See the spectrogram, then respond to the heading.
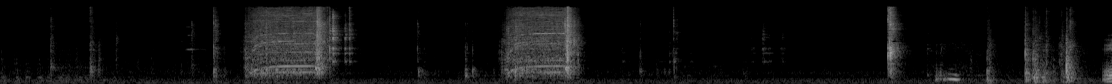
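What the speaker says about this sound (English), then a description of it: "got two bolts holding it in. Just gonna take those loose" A power tool loosens the bolts holding the low oil sensor on a Predator 212 small engine during teardown: two loud bursts of a few seconds each, with scattered clicks and taps of tools around them.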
